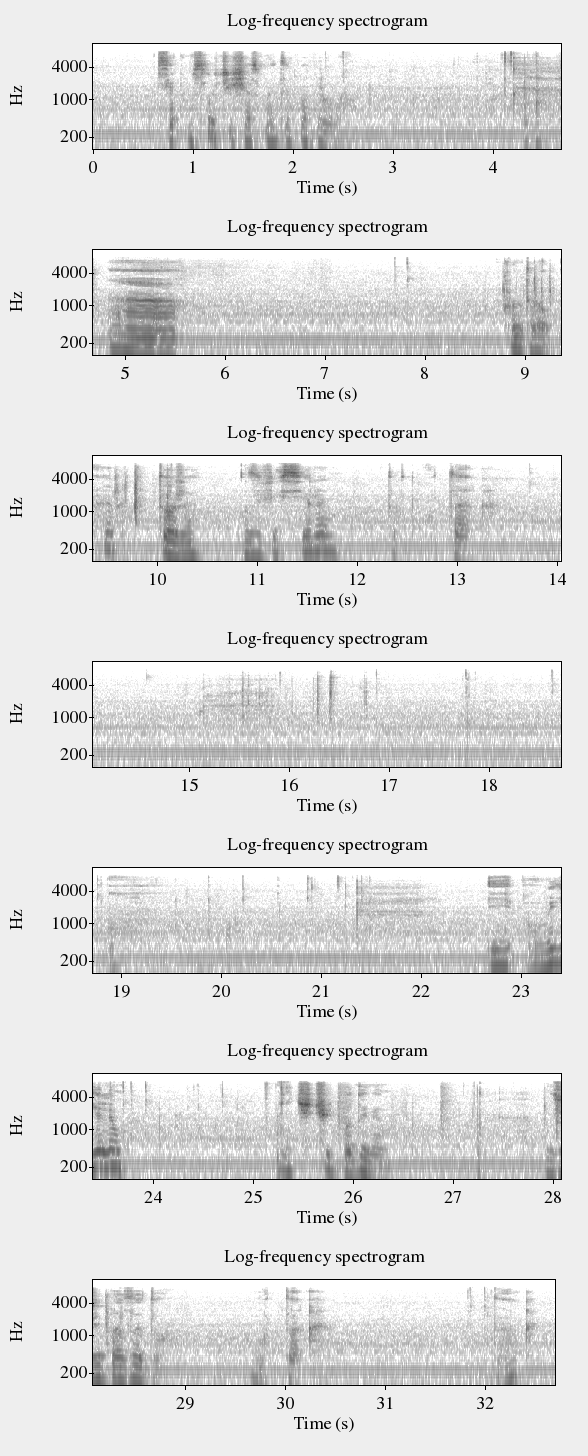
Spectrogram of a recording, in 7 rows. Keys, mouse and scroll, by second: 2.9 click, 8.3 click, 10.4 ctrl+r, 14.3 click, 16.9 ctrl+z, 17.5 click, 19.3 click, 20.1-20.9 scroll up 4, 20.9-23.5 middle drag, 23.5 click, 24.2 click, 24.4 click, 25.4-28.4 middle drag, 28.6 g.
